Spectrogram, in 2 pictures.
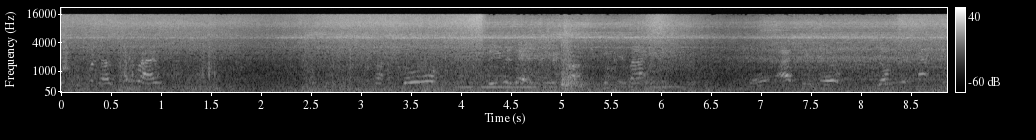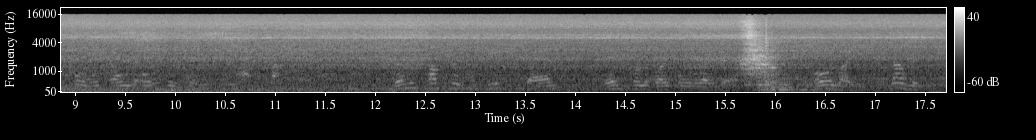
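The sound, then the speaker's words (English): A steam train slows for the points on its way into Ropley, a steady hiss of steam running throughout over a low rumble, with scattered clanks and a brief sharp burst near the end. “After a relatively speedy run up from Alford, we're just coming into Ropley. As you can hear, we slowed down for the points.”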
